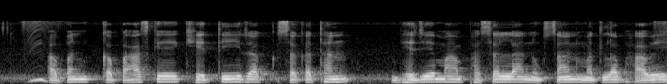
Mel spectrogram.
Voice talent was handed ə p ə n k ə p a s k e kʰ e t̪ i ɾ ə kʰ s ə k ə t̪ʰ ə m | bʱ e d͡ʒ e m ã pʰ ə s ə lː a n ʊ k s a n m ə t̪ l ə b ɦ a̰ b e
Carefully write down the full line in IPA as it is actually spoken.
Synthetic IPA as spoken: ə p ə n k ə p a s k e kʰ e t̪ i ɾ ə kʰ s ə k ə t̪ʰ ə n | bʱ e d͡ʒ e m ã pʰ ə s ə lː a n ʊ k s a n m ə t̪ l ə b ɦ a̰ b e

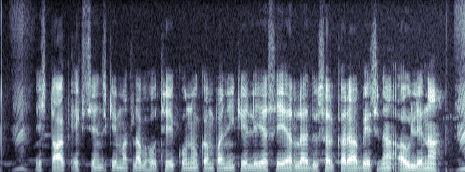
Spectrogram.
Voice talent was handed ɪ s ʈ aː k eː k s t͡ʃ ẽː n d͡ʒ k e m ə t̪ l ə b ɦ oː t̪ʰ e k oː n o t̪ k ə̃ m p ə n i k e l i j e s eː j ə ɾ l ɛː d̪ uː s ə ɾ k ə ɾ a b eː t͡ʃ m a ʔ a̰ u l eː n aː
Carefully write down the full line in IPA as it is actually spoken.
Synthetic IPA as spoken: ɪ s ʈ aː k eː k s t͡ʃ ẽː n d͡ʒ k e m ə t̪ l ə b ɦ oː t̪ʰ e k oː n o k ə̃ m p ə n i k e l i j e s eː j ə ɾ l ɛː d̪ uː s ə ɾ k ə ɾ a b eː t͡ʃ n a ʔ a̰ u l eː n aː

